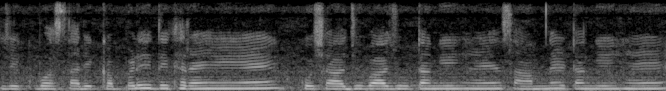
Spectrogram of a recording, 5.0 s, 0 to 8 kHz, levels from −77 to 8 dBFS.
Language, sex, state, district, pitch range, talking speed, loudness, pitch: Hindi, female, Uttar Pradesh, Jalaun, 240-255 Hz, 170 wpm, -23 LUFS, 245 Hz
